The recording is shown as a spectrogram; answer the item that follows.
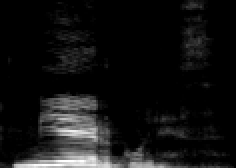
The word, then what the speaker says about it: miércoles: Vamos a escribir la palabra miércoles. De preferencia, la mayúscula hazla con color rojo. Con la I, ¿verdad? Acento en la E, primera.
